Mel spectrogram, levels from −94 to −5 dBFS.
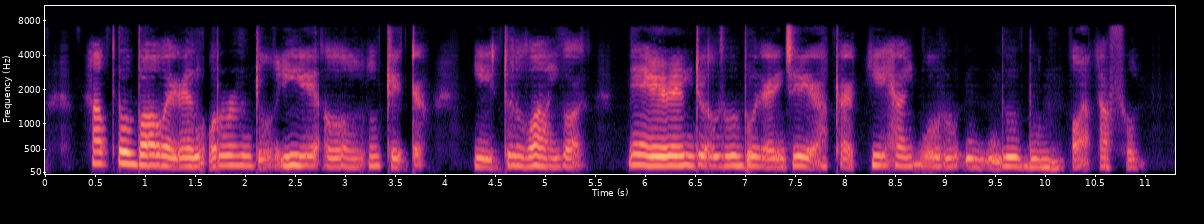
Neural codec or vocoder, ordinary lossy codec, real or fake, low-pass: codec, 16 kHz, 0.5 kbps, FreqCodec, larger model; none; fake; 7.2 kHz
